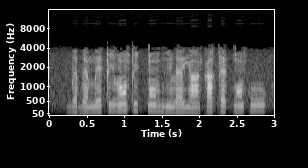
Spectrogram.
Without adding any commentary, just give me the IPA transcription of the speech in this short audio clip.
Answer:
bɛ˨bɛ˨ me˨˦ti˧lɔ̃˦ti˦˨ k͡pɔ̃˧bĩ˨ lɛ˨jã˨ ka˨˦tɛ˧ɡ͡bɔ̃˧ ku˧

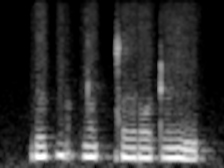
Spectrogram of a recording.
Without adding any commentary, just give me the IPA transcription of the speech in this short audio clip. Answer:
ɾyʈ bɯʈdˤũʈǀøɾoːʈ lĩ

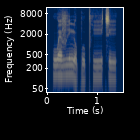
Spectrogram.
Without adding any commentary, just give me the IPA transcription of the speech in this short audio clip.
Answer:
wɛ˦vi˦no˨pu˨ pʰiː˦t͡si˦

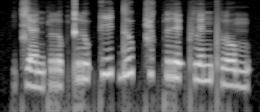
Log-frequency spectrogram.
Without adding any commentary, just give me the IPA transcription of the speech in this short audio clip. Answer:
t͡ɕɛː˨˩npro˨˩k̚tru˥˩ʔ kiː˥˩t̚dɯː˥˩p̚t͡ɕo˥˩k̚ pre˦˥ʔpʰle˦˥n pʰlo˧m

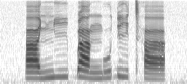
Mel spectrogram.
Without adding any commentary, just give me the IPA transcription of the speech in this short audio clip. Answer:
a˨ɲiː˦ɓa˦˨ ŋu˨˦ɗi˦tʰa˨

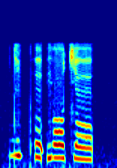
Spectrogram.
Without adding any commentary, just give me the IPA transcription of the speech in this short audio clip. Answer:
di˦˥ʔpʰe˨˩ʔ jɔː˧t͡ɕɛː˨˩t̚

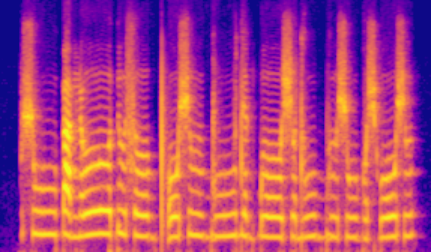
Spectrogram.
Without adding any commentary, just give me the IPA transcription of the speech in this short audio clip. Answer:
ʃuːɠaɡ ɳɤː ɗɯsɤːɡpʼoʃɯː ɡuːdɛɡ ɓɤːʃ ɤduːɡbɯː ʃuːɡɔʃɠoːʃɯ

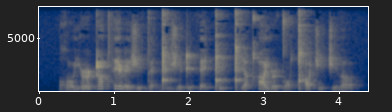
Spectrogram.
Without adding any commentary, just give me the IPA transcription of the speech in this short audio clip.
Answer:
ʁo˩jə˞˥˧ ʈʌ˥˧ t̪ʰe˥˧ɳe˩ ʒi˧˩˧ d̪ɛ˩ ɡ͡ǃi˩ʒi˩ʈi˩ θe˥˧ǃi˧˩˧ ǃʼi˧˩˧qʰɔ˥˧ jə˞˥˧ d̪ɔ˧˩˧ǃʼɒ˥˧ t͡ʃi˧˩˧t͡ʃi˧˩˧ ðʌ˧˩˧

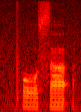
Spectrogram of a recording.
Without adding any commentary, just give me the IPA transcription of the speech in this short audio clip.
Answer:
pʰɔ˨˩sa˨ʔ

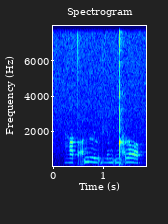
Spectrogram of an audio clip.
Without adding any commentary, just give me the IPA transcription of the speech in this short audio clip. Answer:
ɦatˤo̰ ŋɯ lṵdʱeŋʷḛŋ͡ǃa̰ lɔ

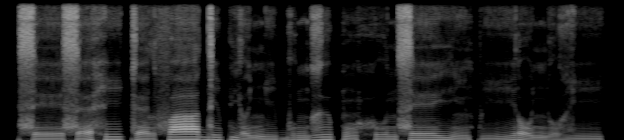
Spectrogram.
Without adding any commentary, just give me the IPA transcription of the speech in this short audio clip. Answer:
seː˨sɛ˨˦hiː˦k ɛ˨lfaː˦ di˧p jə˨ɲi˧ bu˧ŋɣɨ˦pũ˨ hu˧n seː˦ jĩ˨piː˨˦ ɾo˧ɲo˨ɣi˦

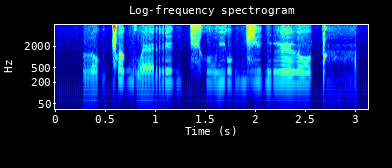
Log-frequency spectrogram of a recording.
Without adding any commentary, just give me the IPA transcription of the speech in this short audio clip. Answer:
lo˩ɡǁʌ˥ɡ wɛ˩ri˥ɡ t͡ɕʰo̤˥ju˥ɡd͡ʑi˥ɡ ŋɛ̃˥lo˥ ǃa̤˩

